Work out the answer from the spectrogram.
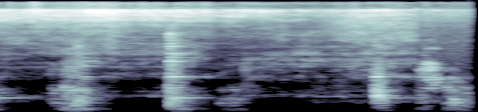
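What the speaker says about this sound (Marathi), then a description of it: "टोमॅटो कांद्यासोबत थोडे परतून घेऊया" Chopped tomatoes and onions being sautéed in a pan for a prawn biryani, with a few distinct stirring scrapes and light sizzle, moderately close, no talking.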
